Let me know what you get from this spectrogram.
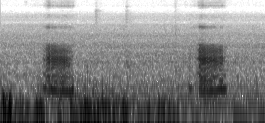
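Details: Sleeping dog snoring indoors: two short, wheezy, rasping snores about two seconds apart, each with a steady low droning tone, over a soft low rumble.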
